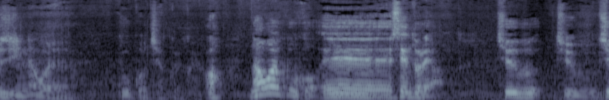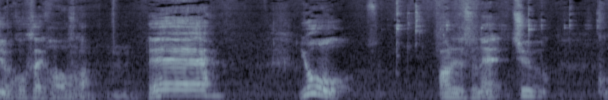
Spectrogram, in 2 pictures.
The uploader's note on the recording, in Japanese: RECORD(お店)より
